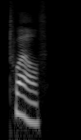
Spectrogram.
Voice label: "twelve", English

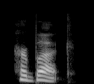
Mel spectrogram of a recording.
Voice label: "her book", English

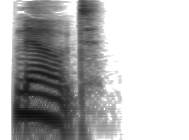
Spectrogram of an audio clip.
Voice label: "note", English

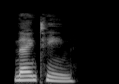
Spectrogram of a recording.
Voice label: "nineteen", English

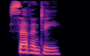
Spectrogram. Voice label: "seventy", English

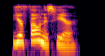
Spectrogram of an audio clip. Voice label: "Your phone is here", English

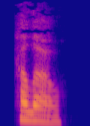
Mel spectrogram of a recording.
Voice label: "hello", English

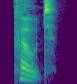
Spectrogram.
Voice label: "coat", English

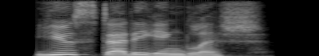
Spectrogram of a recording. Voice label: "You study English", English

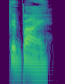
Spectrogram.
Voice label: "goodbye", English

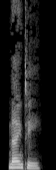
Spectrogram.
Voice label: "ninety", English

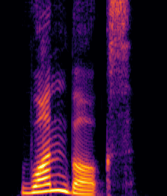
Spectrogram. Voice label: "one box", English

